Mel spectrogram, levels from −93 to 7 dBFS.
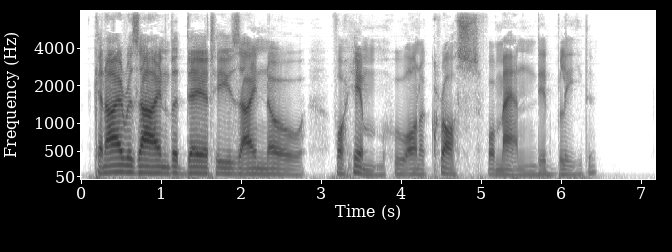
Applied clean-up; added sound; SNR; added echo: none; none; none; none.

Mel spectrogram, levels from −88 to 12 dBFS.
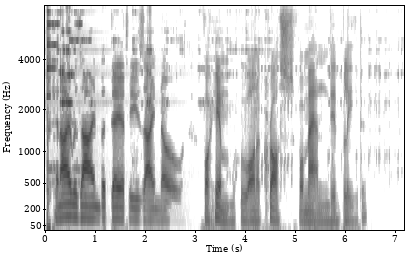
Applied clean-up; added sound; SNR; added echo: classical method spectral subtraction.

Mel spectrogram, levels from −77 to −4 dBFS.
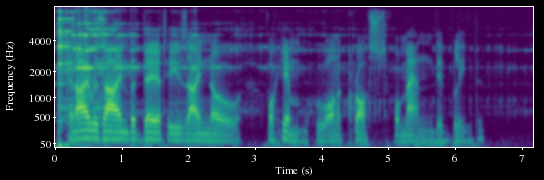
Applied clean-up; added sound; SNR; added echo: none; Coin (dropping); 2 dB; none.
